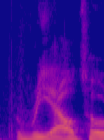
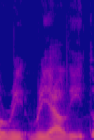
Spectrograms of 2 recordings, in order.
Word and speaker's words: Rialto: It's like um Rialto Realito or something like that. I don't know how to pronounce it.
